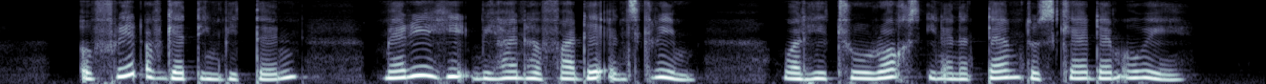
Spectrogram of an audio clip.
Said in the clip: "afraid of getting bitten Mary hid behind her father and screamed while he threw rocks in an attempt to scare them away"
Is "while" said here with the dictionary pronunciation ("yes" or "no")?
yes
